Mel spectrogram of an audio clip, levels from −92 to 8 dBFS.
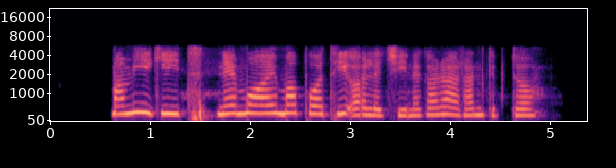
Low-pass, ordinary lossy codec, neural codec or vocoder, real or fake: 5.4 kHz; Opus, 24 kbps; codec, 16 kHz in and 24 kHz out, 1 kbps, XY-Tokenizer; fake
